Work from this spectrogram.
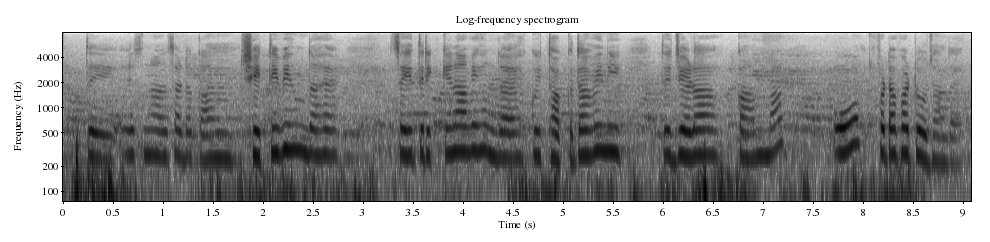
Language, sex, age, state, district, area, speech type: Punjabi, female, 18-30, Punjab, Kapurthala, urban, spontaneous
